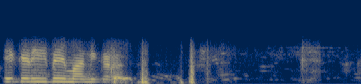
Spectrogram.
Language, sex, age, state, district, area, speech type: Dogri, female, 18-30, Jammu and Kashmir, Samba, rural, conversation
